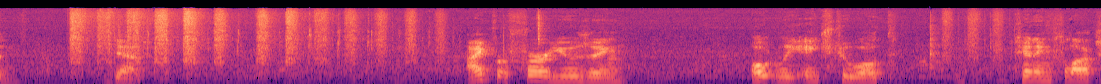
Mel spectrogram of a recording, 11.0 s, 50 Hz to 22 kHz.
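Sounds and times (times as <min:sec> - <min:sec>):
hot metal steaming: 0:00.7 - 0:04.6
spray bottle squirting: 0:00.7 - 0:04.6, 0:09.4 - 0:10.1.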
